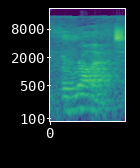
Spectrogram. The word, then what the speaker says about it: variety: ‘society’ and so on; it causes the stress to fall on the last syllable of the stem, making it strong /aɪ/ instead of weak /ɪ/, and therefore /eə/ weakens to /ə/, and we get ‘variety’ /vəˈraɪəti/.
